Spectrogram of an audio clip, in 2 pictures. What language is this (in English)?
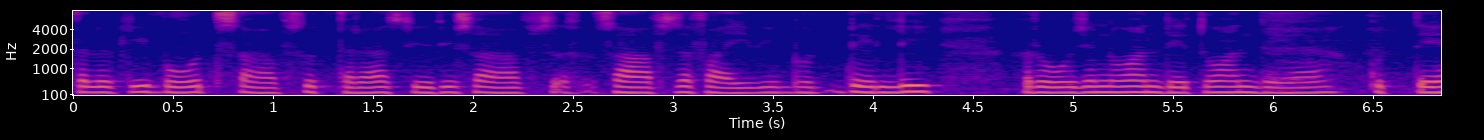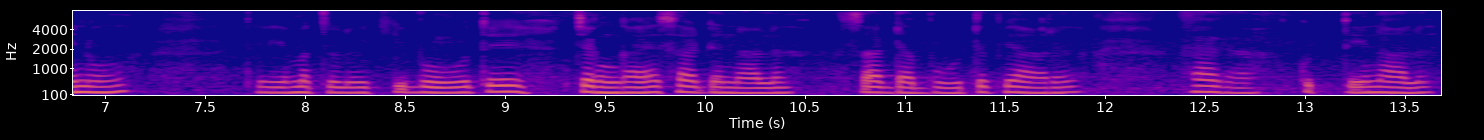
Punjabi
